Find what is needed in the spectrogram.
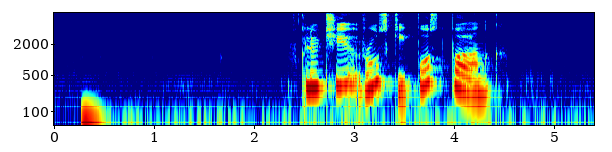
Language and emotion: Russian, sad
